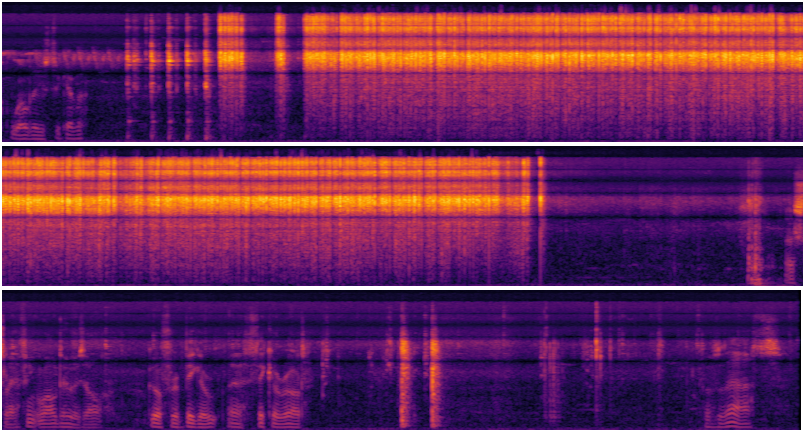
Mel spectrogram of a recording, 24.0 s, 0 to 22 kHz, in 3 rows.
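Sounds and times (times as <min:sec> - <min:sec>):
welding arc crackling: 0:01.6 - 0:13.6.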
